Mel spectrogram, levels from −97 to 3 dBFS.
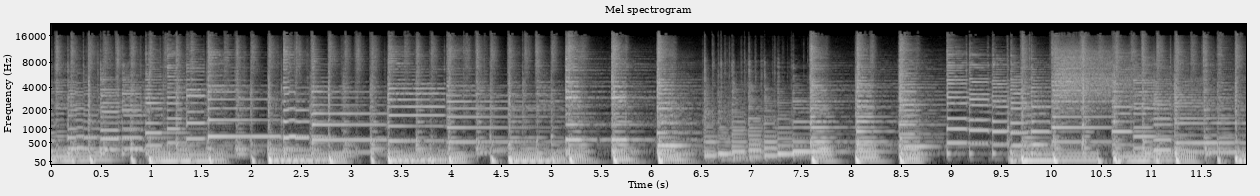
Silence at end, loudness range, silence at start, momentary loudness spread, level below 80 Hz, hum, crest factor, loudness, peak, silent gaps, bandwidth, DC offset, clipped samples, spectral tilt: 0 s; 1 LU; 0 s; 5 LU; -24 dBFS; none; 20 dB; -20 LUFS; 0 dBFS; none; 18 kHz; under 0.1%; under 0.1%; -4.5 dB/octave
